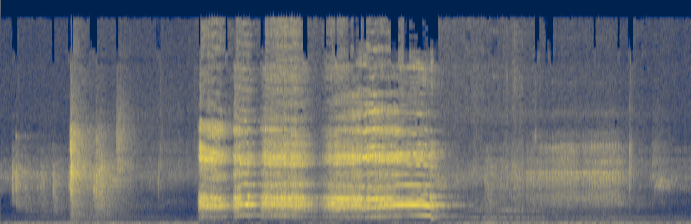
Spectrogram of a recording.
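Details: Crowing bantam cock: a short faint note, then one strong, coarse, drawn-out crow of under two seconds ending in a falling tail, over a low hum and thin high-pitched background whine.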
